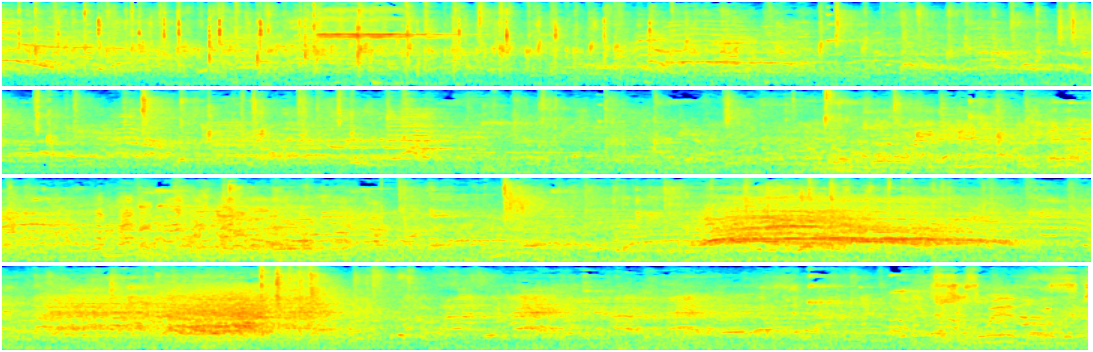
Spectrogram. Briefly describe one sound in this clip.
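Young women chatter and call out in a large echoing gym.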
